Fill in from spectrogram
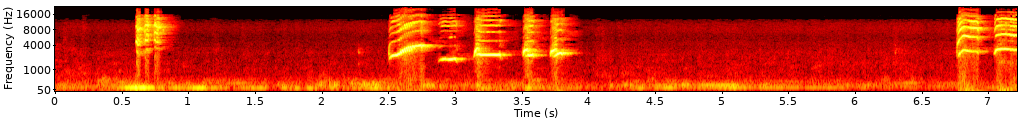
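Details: Orange-headed thrush lure song for coaxing a kept bird into singing. Loud, sharp whistled notes in brief clusters, some rising and some flat, separated by quiet gaps.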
